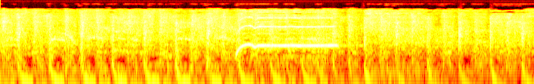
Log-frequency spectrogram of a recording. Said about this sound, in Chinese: 你们热情的掌声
